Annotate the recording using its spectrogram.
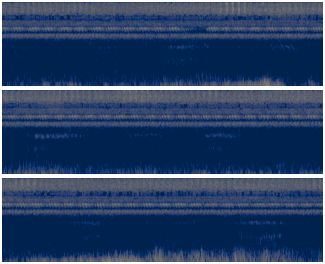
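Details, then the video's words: Night insect chorus under moonlight in Kansas tallgrass prairie at Konza Prairie near Manhattan: continuous high pulsing chirps with a brief break near two and a half seconds, while wind surges in low rumbling gusts. "Insect Chirping Sounds"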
